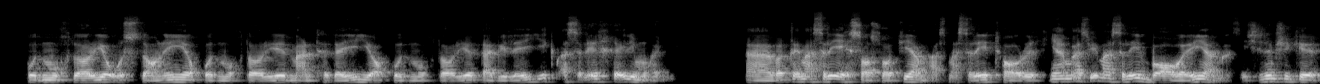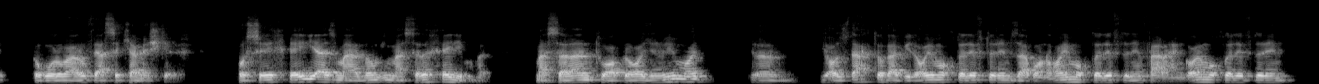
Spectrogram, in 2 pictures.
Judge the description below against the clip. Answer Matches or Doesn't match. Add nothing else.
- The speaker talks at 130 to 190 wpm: Matches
